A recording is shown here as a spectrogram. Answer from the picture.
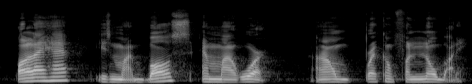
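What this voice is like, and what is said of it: Movie gangster accent impression. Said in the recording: “accent alone ... my impression of Scarface”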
